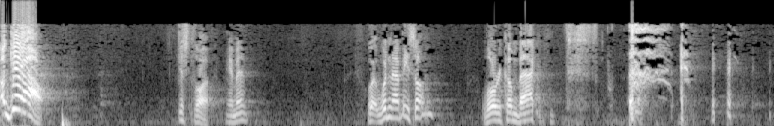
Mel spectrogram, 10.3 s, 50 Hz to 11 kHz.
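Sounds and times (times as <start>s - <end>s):
speech: 0.0s - 0.7s, 2.4s - 3.4s, 4.9s - 7.9s
person imitating a smoker's cough during a sermon: 8.4s - 9.4s.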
